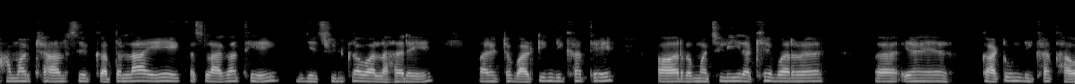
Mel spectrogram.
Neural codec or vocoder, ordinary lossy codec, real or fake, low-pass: codec, 16 kHz, 4.8 kbps, FACodec; none; fake; none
